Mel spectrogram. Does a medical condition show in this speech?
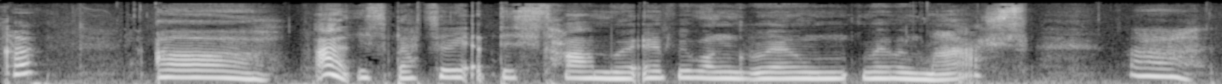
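Yes: profound deafness, congenital profound hearing loss; profound hearing loss from premature birth at eight months, not genetic, diagnosed near age one; hearing aids worn lifelong, hears about 60 percent, lip-reads, uses sign language; speech therapy from age one, weekly speech training, daily training by mother.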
